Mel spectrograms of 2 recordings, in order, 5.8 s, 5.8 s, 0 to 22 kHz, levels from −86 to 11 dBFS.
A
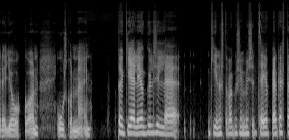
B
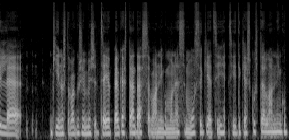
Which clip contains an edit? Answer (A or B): A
